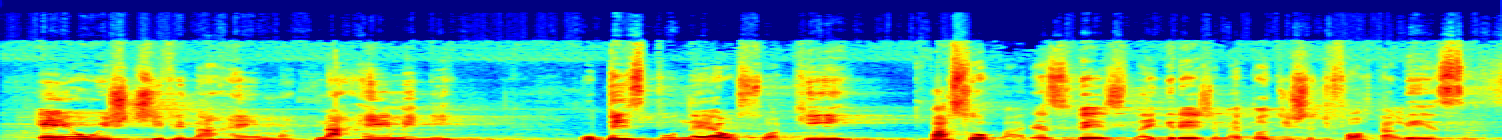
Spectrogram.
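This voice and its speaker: Loudness swings widely at a moderate pace, with ordinary pitch variation and noticeable background noise. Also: woman, fairly high pitch for a woman. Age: 60s. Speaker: church delegate, former education secretary. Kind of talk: assembly speech. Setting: church council plenary. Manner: impassioned.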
